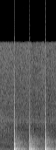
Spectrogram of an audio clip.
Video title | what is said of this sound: No Fail Sourdough Recipe!! | sounds hollow inside and that's a great indication of whether your bread is finished or not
